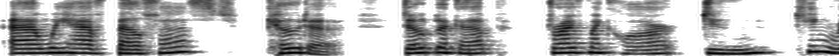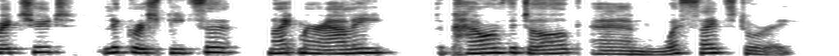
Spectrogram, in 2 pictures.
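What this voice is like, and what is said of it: Announcer-style podcast voice. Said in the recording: “in best podcast voice”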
